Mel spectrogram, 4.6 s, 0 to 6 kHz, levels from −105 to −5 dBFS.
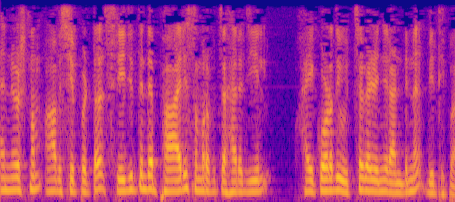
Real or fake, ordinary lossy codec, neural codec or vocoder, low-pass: real; none; none; 5.4 kHz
